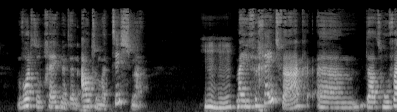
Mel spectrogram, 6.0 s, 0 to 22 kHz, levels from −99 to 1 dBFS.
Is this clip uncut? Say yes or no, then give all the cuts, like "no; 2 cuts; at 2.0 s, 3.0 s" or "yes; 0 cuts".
yes; 0 cuts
